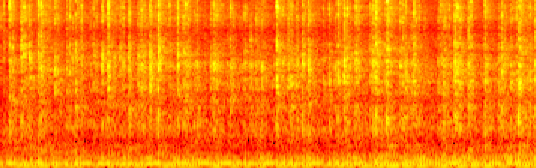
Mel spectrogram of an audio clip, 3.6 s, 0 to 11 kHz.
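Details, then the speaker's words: Stock 440 Mopar big block from a camper, in a Chevy K10, with the biggest cam that fits, at about 700 rpm idle: loud big-block rumble with uneven stumbles and pops breaking the rhythm. Misfiring a little, suspected from plug wires with bad spots; new wires planned. "I wish it wasn't misfiring because it probably sounds so much better. That's about 700 RPM right there at idle. It is misfiring a little bit."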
